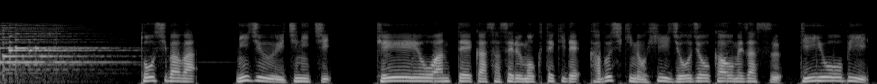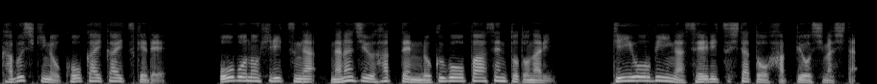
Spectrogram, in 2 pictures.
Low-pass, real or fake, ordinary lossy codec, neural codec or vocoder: 7.2 kHz; real; none; none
